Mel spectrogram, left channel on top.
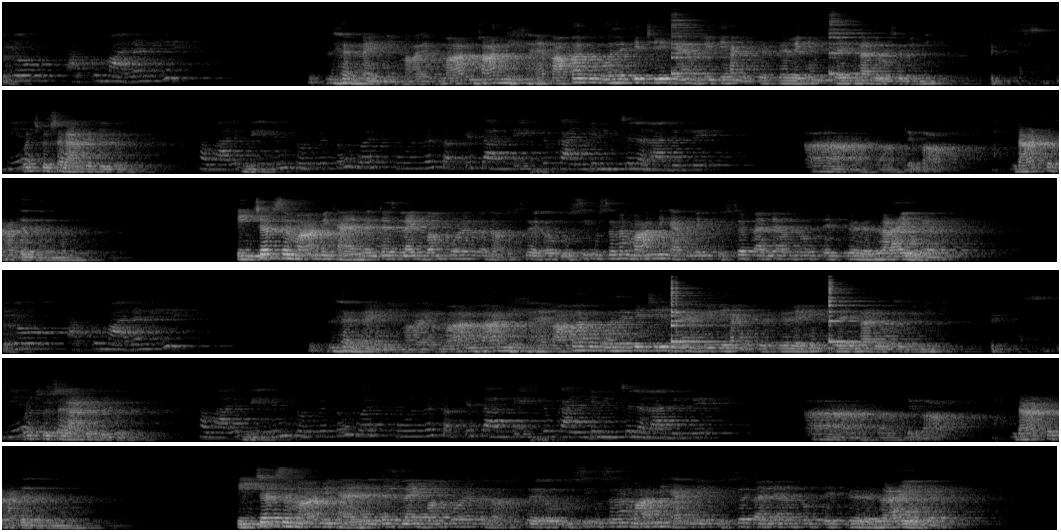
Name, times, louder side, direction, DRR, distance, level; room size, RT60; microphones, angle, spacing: voice 1, 0.0-1.8 10.5-11.5 12.5-17.6, equal, ahead, -3 dB, 0.7 m, -47 dB
voice 2, 3.1-9.3 10.2-10.4 10.8-11.8 13.0-13.1 18.6-20.0 20.7-21.9 23.5-30.6, left 2 dB, 70° left, -2 dB, 1.2 m, -33 dB
sound 1, 3.4-3.8 6.7-7.3 8.3-8.9, right 6 dB, 60° right, 0.4 m, -35 dB
5.9 x 5.7 x 4.3 m, 1.5 s
head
